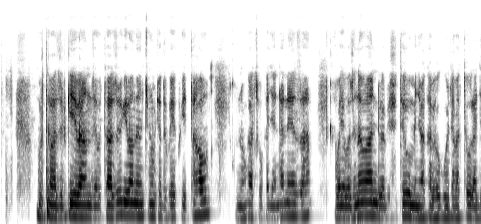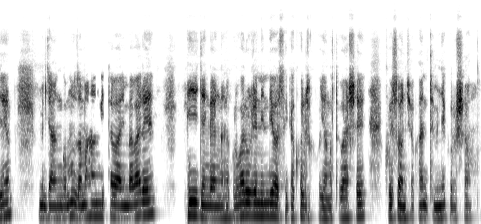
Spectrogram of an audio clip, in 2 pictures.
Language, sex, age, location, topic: Kinyarwanda, male, 25-35, Nyagatare, health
